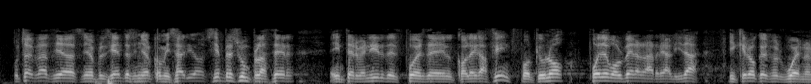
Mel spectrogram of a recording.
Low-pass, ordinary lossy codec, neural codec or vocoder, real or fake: 5.4 kHz; none; none; real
